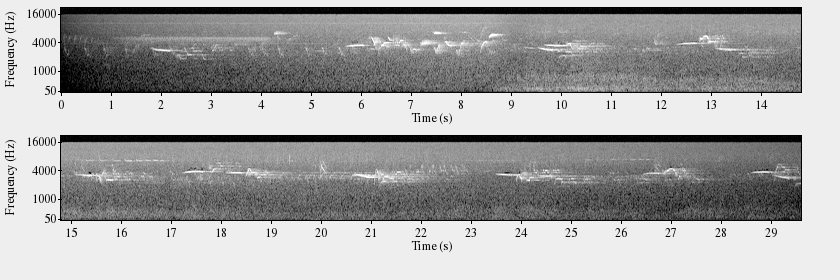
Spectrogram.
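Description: Ambient creek-side sound: a bird calling short chirping phrases again and again, every second or two, over the steady rush of stream water, which swells about nine seconds in.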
